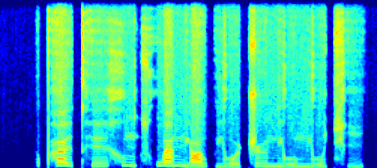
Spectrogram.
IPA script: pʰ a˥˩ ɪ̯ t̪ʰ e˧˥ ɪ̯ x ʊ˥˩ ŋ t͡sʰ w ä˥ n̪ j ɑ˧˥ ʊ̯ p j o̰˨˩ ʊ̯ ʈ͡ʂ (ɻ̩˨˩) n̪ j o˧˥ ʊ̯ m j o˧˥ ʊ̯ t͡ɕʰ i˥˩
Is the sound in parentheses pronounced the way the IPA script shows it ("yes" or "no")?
no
